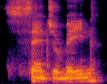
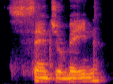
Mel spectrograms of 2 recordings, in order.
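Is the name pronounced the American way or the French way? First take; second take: American; American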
